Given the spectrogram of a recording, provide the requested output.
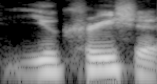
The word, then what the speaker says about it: Eucrisa: the thing spell that spell it for the people who like u c r i s a EU krisha it sounds like krisha it sounds like tomorrow's baby yeah the specific way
